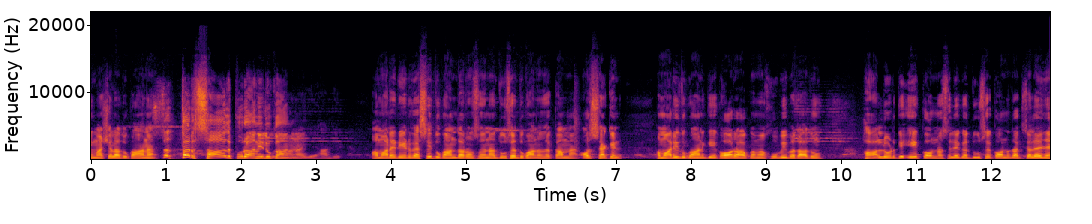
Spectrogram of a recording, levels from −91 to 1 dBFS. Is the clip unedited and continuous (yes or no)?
yes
